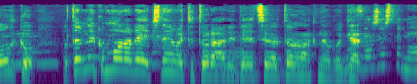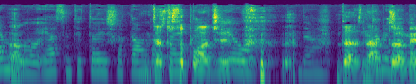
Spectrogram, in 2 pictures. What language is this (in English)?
Croatian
